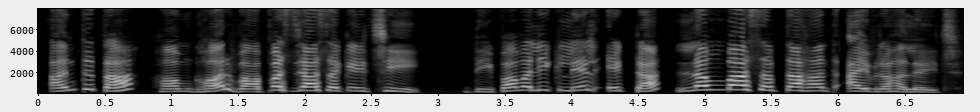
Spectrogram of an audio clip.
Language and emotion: Maithili, happy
